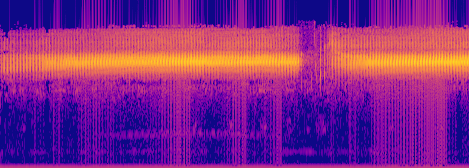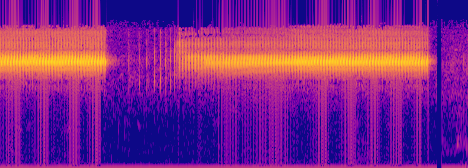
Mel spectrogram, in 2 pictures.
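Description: A Savi's warbler (Locustella luscinioides) delivers its reeling song: a fast, buzzing, insect-like trill on one steady high pitch, loud and continuous, sung in three long bursts separated by short pauses.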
